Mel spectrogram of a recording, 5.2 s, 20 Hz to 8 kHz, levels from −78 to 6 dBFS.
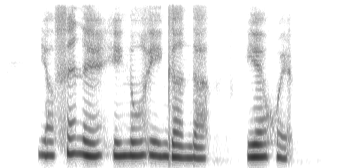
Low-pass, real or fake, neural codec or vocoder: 7.2 kHz; fake; codec, 16 kHz in and 24 kHz out, 0.9 kbps, LongCat-Audio-Codec, four codebook decoder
